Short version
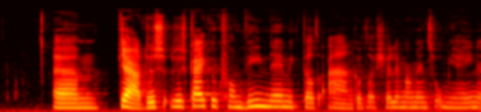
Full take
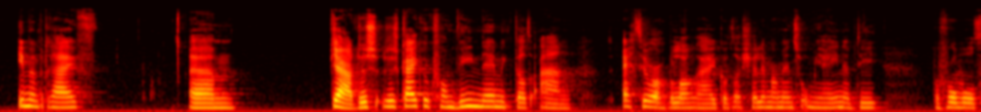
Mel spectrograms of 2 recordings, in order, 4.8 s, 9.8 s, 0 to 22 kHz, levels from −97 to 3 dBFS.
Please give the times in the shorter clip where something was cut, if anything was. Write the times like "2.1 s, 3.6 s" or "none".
1.1 s, 3.5 s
